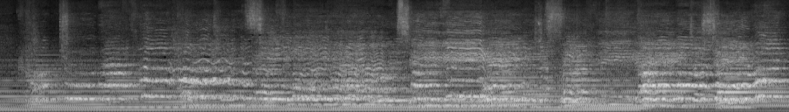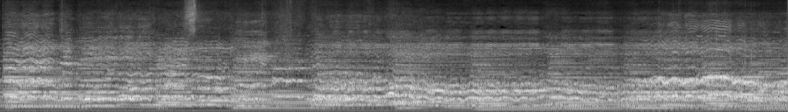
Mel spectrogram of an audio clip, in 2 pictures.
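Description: Church choir singing in parts with a strong vibrato, entering about half a second in over held low accompaniment notes.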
